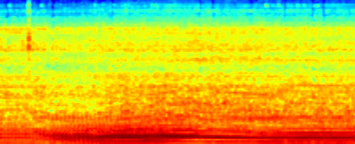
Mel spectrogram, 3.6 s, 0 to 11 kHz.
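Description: An Amico AIG2000 2000W inverter generator running on eco throttle under an 800 watt load, its engine droning loud and close, rising slightly as the load comes on, then holding steady.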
